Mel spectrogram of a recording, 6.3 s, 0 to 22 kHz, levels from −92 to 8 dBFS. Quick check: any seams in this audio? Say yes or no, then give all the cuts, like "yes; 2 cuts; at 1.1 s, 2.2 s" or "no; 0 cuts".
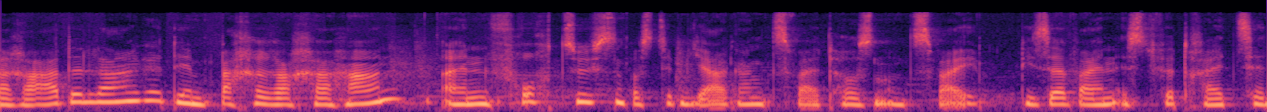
yes; 1 cut; at 3.1 s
